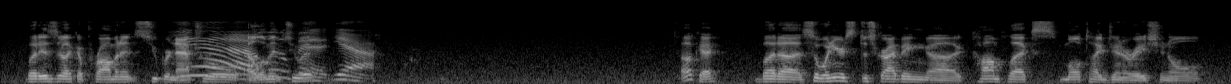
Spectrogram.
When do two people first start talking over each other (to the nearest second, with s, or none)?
2 s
